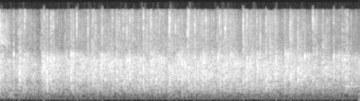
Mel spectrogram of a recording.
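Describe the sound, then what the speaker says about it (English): Audience at the IOC report meeting on the Rio Olympics in Tokyo giving a standing round of applause, a thick, even wash of many hands clapping without pause from start to finish. "please have an extra stand and an extra round of applause"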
